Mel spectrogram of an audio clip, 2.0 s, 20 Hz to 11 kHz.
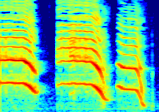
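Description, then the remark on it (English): A person imitates a seagull with three loud, nasal, harmonic cries, each held briefly and then sliding sharply downward in pitch, the last one shortest. “I can't listen to 40 seconds of people doing seagulls.”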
